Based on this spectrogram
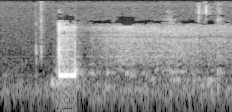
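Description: A single short telephone keypad tone sounds as a number is dialed, then a faint steady line hiss continues afterward.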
